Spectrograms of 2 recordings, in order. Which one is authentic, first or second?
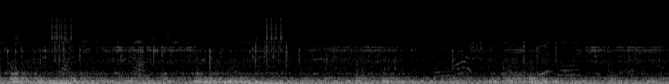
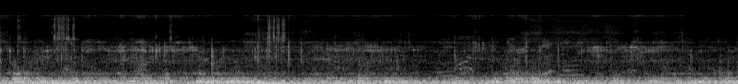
first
